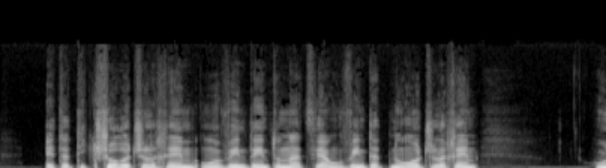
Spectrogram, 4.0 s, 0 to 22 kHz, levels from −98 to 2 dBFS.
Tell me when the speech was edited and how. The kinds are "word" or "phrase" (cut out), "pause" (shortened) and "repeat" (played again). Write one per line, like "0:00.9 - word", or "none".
none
